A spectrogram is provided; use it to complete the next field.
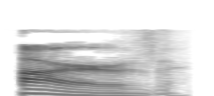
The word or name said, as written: harve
